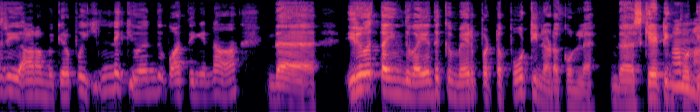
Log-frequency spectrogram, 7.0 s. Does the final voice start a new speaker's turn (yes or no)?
no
